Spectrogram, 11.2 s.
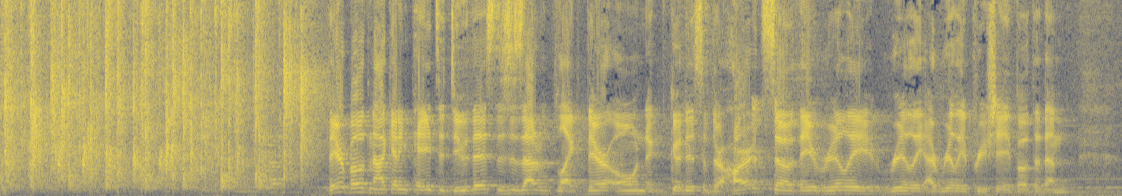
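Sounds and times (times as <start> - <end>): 
audience applause: 0.0 - 3.2
speech: 3.3 - 10.9.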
